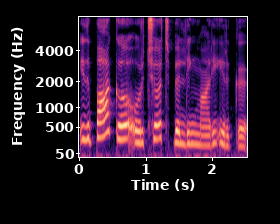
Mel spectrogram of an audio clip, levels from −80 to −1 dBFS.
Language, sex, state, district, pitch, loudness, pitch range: Tamil, female, Tamil Nadu, Nilgiris, 215 Hz, -15 LUFS, 195-275 Hz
